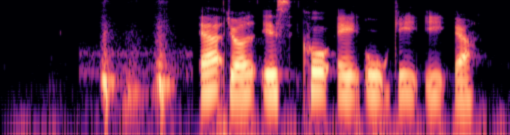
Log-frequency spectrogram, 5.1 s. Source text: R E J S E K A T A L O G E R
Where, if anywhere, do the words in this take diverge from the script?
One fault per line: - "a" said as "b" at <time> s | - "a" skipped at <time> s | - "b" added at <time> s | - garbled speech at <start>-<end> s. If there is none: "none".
- "E" skipped at 2.2 s
- "E" skipped at 2.9 s
- "T A L" skipped at 3.6 s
